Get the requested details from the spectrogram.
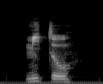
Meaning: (noun) 1. mythomaniac; compulsive liar 2. lie; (verb) to lie
- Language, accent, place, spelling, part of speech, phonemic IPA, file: French, France, Lyon, mytho, noun / verb, /mi.to/, LL-Q150 (fra)-mytho.wav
